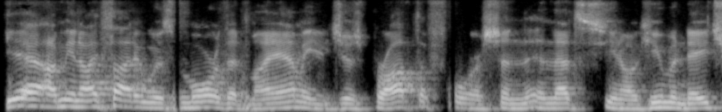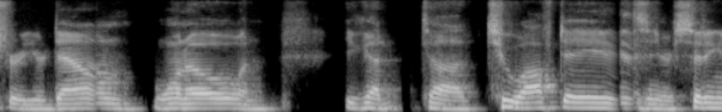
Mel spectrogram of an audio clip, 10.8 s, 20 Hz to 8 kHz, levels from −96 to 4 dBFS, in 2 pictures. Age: 40-59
